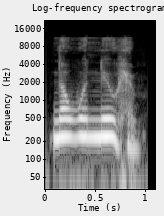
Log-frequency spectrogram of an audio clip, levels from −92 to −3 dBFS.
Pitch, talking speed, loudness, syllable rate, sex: 215 Hz, 220 wpm, -13 LUFS, 5.5 syllables/s, female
